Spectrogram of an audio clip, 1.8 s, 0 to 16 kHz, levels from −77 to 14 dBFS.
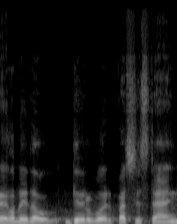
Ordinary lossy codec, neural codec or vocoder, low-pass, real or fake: Opus, 24 kbps; codec, 32 kHz, 1.9 kbps, SNAC; 14.4 kHz; fake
